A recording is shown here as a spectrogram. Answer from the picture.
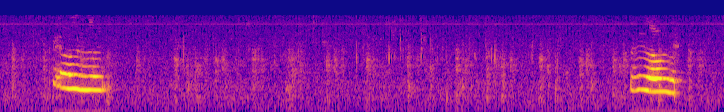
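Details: Hana, a pet cat, making 'umauma' noises while eating food she was given: two short wavering meows, one near the start and one near the end, with soft ticking and clicking sounds in between.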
